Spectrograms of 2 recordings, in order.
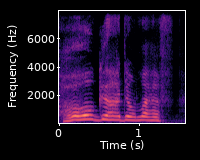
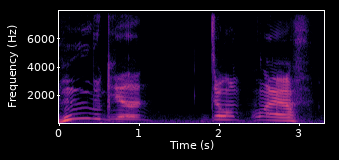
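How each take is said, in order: First: High, loud inner plea; mock panic. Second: Very high, drawn-out squeak; straining not to laugh. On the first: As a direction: plead loudly with yourself in a high voice. Acted panicked inner voice, holding back laughter. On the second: Retold or imitated. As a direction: squeeze out a high plea to keep from laughing.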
